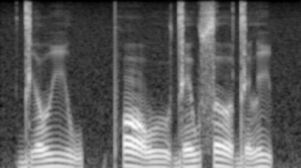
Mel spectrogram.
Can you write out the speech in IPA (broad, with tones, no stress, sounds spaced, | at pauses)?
d i˩˧ ə̯ ʋ iː˥˨ w | pʰ ɔː˥˨ ʋ uː˧˩ d eː˧˥ w s ɤː˥˨ d e˩ l iː˥˨ p̚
